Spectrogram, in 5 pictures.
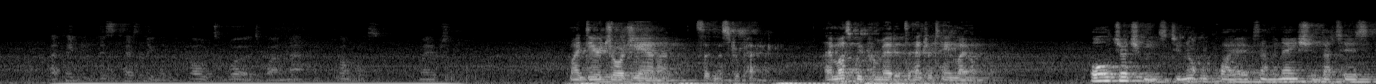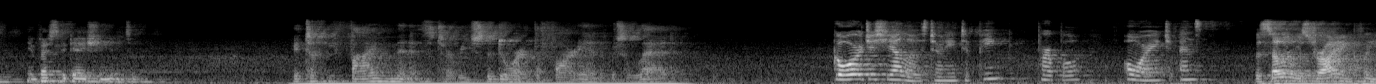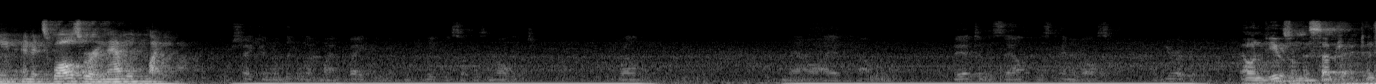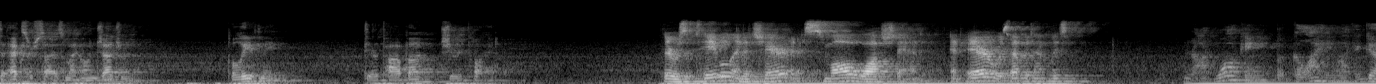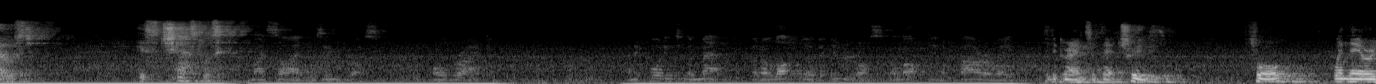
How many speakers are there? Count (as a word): six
